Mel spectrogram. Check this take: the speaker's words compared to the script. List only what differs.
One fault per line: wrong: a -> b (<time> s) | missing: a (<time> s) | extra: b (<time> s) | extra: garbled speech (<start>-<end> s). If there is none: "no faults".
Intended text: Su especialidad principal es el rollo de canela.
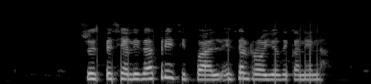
no faults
